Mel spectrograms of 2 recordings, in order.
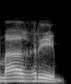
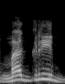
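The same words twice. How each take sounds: First: The middle consonant is a soft throaty gh. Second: The middle consonant is a hard g stop. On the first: This is the original pronunciation. The speaker calls it right. "Padahal maghrib" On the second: This is how Sundanese speakers say it. The speaker calls it wrong. "Kalau di Sunda kekerasan terus maghrib. G-nya jadi G"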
